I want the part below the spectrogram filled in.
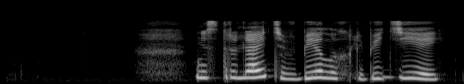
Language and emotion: Russian, sad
